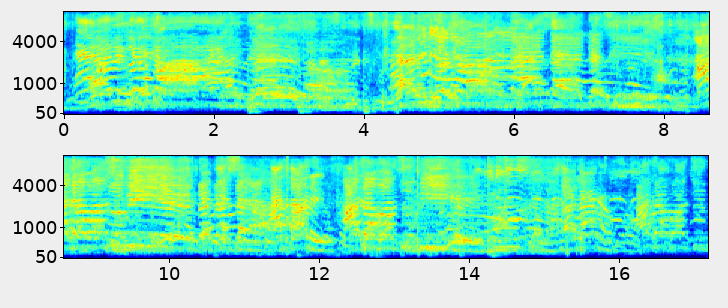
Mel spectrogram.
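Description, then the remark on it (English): A group of children from the Monkey Village community sing together loudly and energetically at a session, their voices bright and overlapping in a lively chant-like song that continues steadily throughout. “That was a song rendition by the children of Monkey Village at one of our sessions with them before the community was demolished.”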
